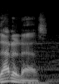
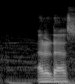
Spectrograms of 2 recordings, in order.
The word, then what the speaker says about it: Adidas: Adidas is how you pronounce it. It is German. Adidas. Adidas? Is it German? Yes, Oh, I did not know that. Adidas is not correct. That's how Americans pronounce it, and it's wrong.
